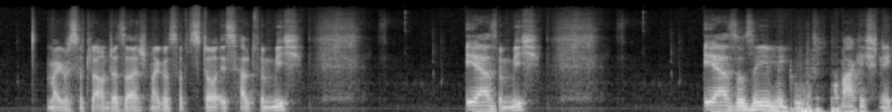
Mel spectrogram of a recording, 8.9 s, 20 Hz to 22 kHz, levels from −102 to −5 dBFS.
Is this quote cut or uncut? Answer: cut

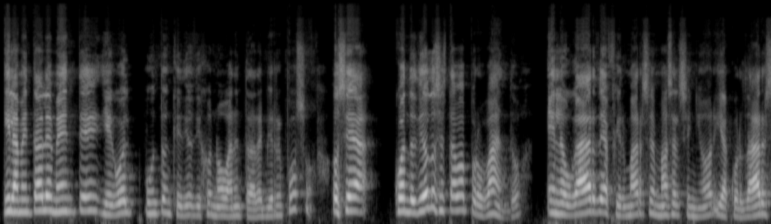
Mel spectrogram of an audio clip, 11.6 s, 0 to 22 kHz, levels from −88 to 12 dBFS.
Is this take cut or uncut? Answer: uncut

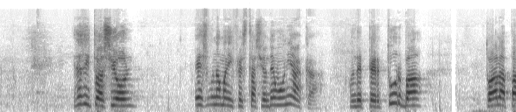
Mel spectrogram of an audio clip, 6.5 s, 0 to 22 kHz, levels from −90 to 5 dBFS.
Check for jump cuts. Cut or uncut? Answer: uncut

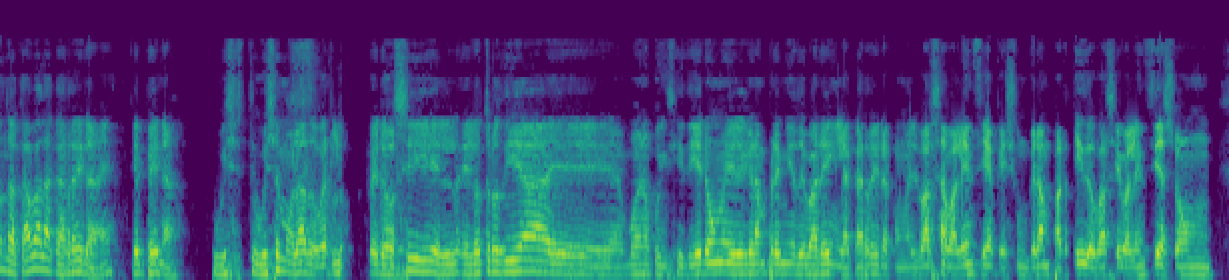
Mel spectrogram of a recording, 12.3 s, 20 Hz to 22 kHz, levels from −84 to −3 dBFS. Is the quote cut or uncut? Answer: cut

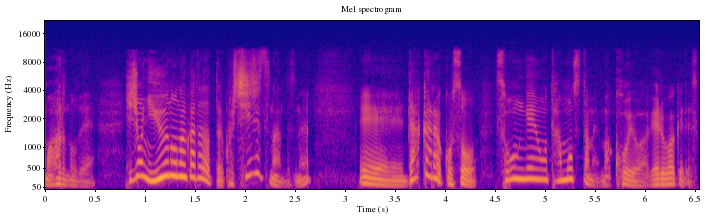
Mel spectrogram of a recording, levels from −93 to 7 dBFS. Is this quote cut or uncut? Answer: uncut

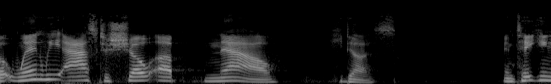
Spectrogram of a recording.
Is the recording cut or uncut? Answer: cut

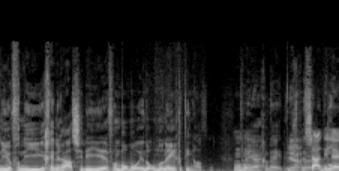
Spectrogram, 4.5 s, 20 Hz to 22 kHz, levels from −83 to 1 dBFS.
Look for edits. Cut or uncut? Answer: uncut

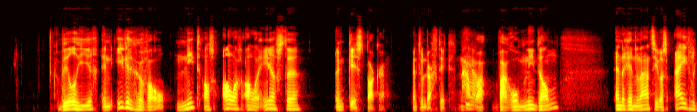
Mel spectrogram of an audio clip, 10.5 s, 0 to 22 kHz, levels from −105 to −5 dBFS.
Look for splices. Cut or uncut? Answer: uncut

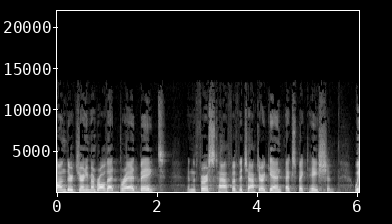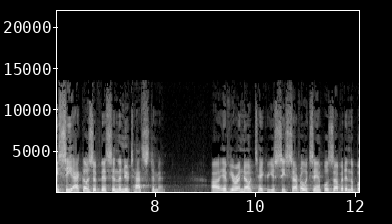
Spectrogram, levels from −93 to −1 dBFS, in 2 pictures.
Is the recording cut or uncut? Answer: cut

